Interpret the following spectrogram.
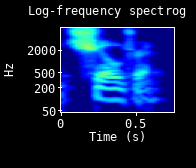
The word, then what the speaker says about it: children: say childs, I say children. Use the short I sound like this is. Children. And the D R makes the j sound like jump and juice. Plus the R, j-j. Children. There are four children.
